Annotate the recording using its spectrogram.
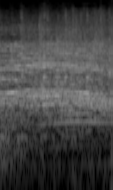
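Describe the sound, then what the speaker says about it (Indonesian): A crowd at a live comedic religious talk in Winongan, Pasuruan, breaks into dense applause, a steady wash of many hands without pause. "Tepuk tangan."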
